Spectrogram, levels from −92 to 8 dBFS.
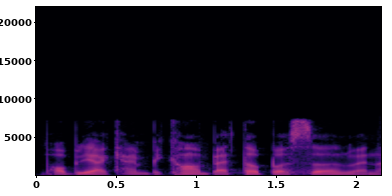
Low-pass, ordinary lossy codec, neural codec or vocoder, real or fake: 7.2 kHz; none; none; real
